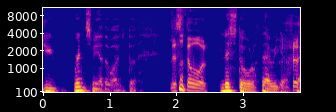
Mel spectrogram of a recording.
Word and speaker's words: Listowel: But Listowel.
